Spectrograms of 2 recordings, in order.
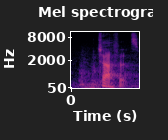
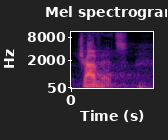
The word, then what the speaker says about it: Chaffetz: Chaffetz, is that, am I pronouncing that right? Chaffetz, yeah. Chaffetz.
